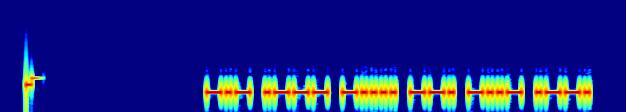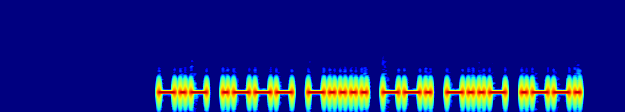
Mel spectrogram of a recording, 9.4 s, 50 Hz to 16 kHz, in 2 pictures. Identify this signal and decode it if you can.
Morse code, heard as a keyed tone, about 29 wpm, 700 Hz. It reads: KJ6GXP KJ6GXP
